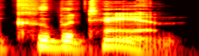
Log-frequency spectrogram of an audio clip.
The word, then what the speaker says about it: kubotan: Speaking of self-defense, one source describes a weapon called a kubotan. Kubotan? I'm not even sure I'm pronouncing that right.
